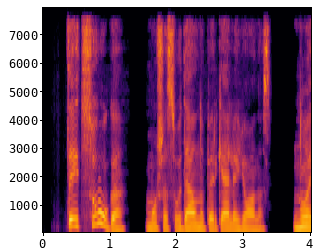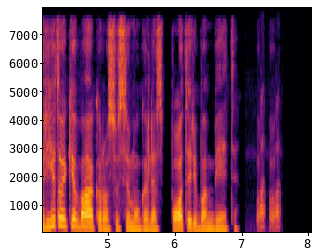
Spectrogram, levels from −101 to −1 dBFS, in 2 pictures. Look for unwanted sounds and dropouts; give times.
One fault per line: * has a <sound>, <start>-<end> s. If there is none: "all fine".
* has a laugh, 7.2-7.6 s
